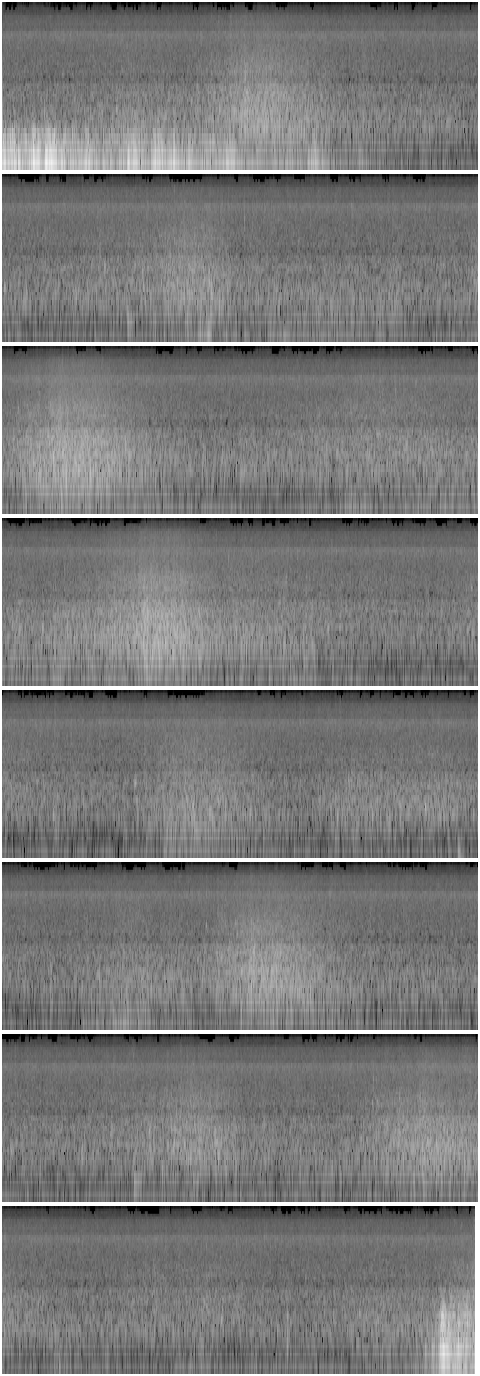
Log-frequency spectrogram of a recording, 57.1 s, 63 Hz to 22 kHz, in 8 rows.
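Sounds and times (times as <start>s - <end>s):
thunder rumble: 0.0s - 5.0s, 56.2s - 57.0s
heavy rain: 0.0s - 57.0s.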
